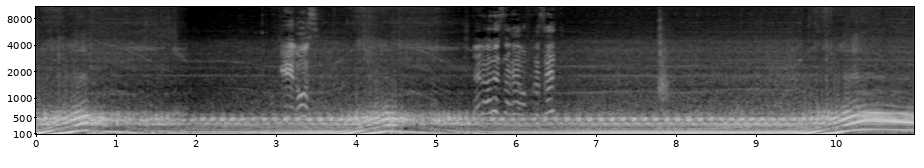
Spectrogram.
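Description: Nissan GT-R's twin-turbo V6 running steadily while the car waits to launch. It is revved up and back down near the start and again about four seconds in, then revs rise sharply right at the end as the launch begins.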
